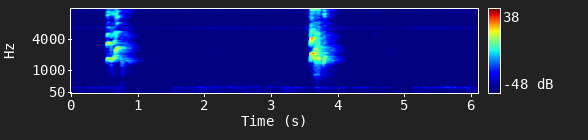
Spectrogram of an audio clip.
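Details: Cockatiel calling while looking for another cockatiel to play with: two short, harsh, screechy calls about three seconds apart over a faint steady hum.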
